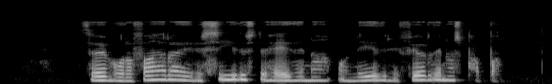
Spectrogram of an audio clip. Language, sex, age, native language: Icelandic, female, 50-59, Icelandic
